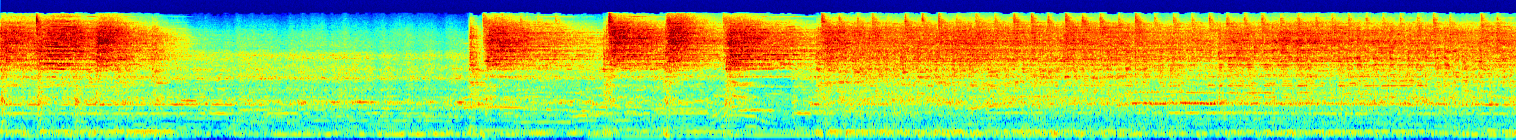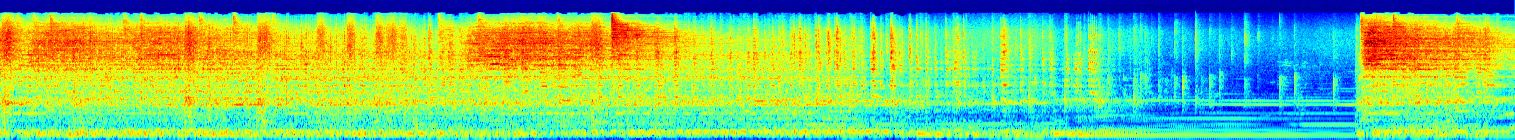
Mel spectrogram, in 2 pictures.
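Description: Punk rock trio playing live: distorted electric guitar, bass and a drum kit driving hard. About four seconds from the end the playing thins to held ringing notes, then the whole band comes back in with a sudden loud hit.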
